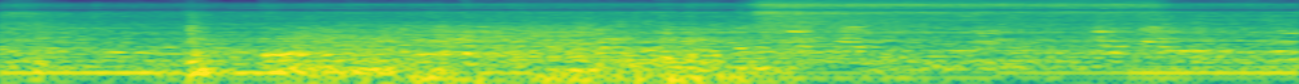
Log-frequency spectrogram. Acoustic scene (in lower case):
subway train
